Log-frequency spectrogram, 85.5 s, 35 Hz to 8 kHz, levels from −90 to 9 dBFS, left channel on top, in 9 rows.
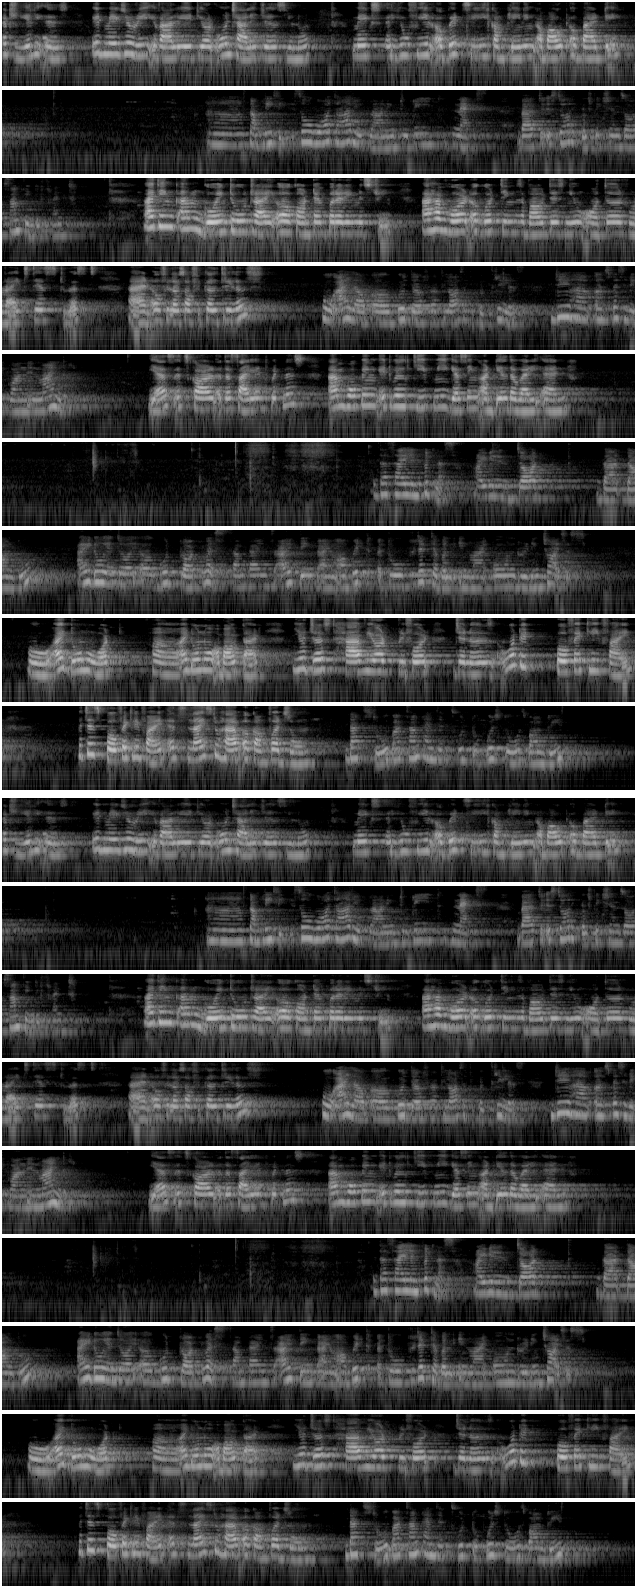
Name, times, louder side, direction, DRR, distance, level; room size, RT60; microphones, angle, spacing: voice 1, 0.0-1.0 1.3-4.6 5.3-9.3 21.1-24.8 25.3-29.7 30.4-32.4 40.2-42.5 42.9-46.6 52.1-52.3 66.9-68.2 68.7-70.4 70.8-72.9 73.2-74.4 74.8-76.0 77.1-80.7, left 4 dB, 45° left, 0.4 m, -29 dB
voice 2, 12.5-16.6 17.2-20.1 33.3-36.2 36.7-39.0 53.0-54.2 54.5-55.6 56.4-57.5 58.1-65.7 81.1-84.4, right 1 dB, 55° right, 1.2 m, -39 dB
26.5 x 20.0 x 5.0 m
head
